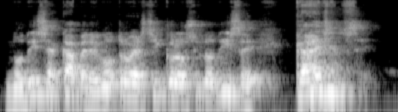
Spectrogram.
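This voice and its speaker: A man preaching a Bible study with an emphatic, repetitive delivery that drives each phrase home. His voice sits a touch high for a man. The sound is roomy, with a clear echo around him. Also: fast talker, a little mellow.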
